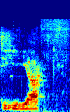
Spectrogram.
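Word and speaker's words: Deehr: Oh, I thought it was like deer, like D-E-E-R. No, it's pronounced deer.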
